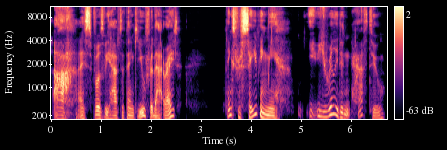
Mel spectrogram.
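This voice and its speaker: A woman's voice: very deep voice, very animated, moderate pace, breathy edge, no echo, clean studio sound, exaggerated voice. A woman playing a polite, nervous doctor in an audio drama, hesitant and stammering, given to mild understatement. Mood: bashful. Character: polite, nervous, quirky doctor in a sci-fi adventuring party. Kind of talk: anime-style audio roleplay acting. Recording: loud music behind the voice.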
